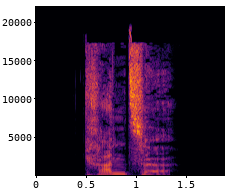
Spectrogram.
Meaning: dative singular of Kranz
- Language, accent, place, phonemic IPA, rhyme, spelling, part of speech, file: German, Germany, Berlin, /ˈkʁant͡sə/, -antsə, Kranze, noun, De-Kranze.ogg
